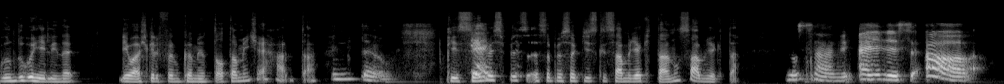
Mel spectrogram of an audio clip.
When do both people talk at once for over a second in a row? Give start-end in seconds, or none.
none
